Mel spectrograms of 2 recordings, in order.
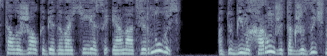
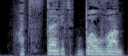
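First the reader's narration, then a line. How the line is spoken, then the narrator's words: Red-faced grumble. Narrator (Russian): пробурчал багровый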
